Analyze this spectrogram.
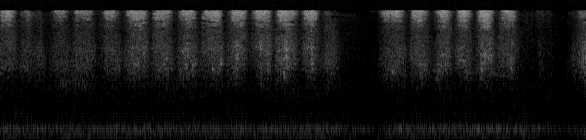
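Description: Faint, quick back-and-forth scrubbing of a wet paintbrush over paper, with a short pause a little past halfway.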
